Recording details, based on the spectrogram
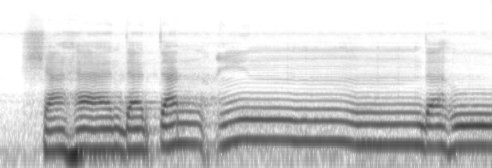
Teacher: Cara membacanya harus dengan samar dan berdengung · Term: ikhfa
